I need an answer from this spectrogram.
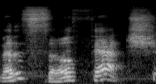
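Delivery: very slow, camped-up, flamboyant voice.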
